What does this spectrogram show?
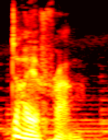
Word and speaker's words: diaphragm: have the diaphragm and the g here is silent diaphragm our next body part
